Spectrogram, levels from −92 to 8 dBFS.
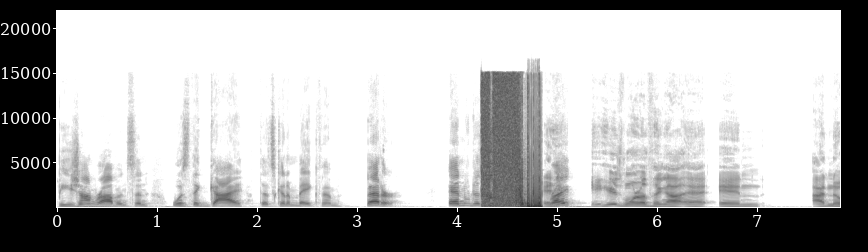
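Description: At 4.24 s the speech gives way to harsh, full-band noise that lasts until 4.84 s, just before "and right here's one". This is samples built from the wrong bytes: each sample was assembled with its bytes misaligned or in the wrong order, so the rapidly changing low-order bits landed in the most significant positions. The result is loud hiss.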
